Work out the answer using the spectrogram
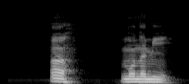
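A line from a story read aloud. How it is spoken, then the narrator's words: Exclaiming. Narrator (French): s'écria Foulogne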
